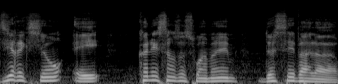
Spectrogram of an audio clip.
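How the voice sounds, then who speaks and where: His tone is dark and mellow. A man speaks with ordinary pitch variation. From Quebec. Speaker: physician and stress expert. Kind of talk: interview.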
